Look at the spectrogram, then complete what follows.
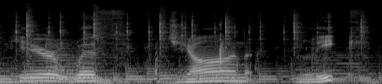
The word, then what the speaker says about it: Leake: here with Jon Leake. Is that how you say it? Leake? Yeah, Leak. Leak?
